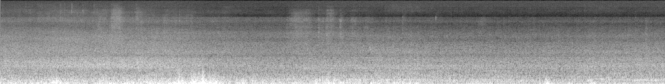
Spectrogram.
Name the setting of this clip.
street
